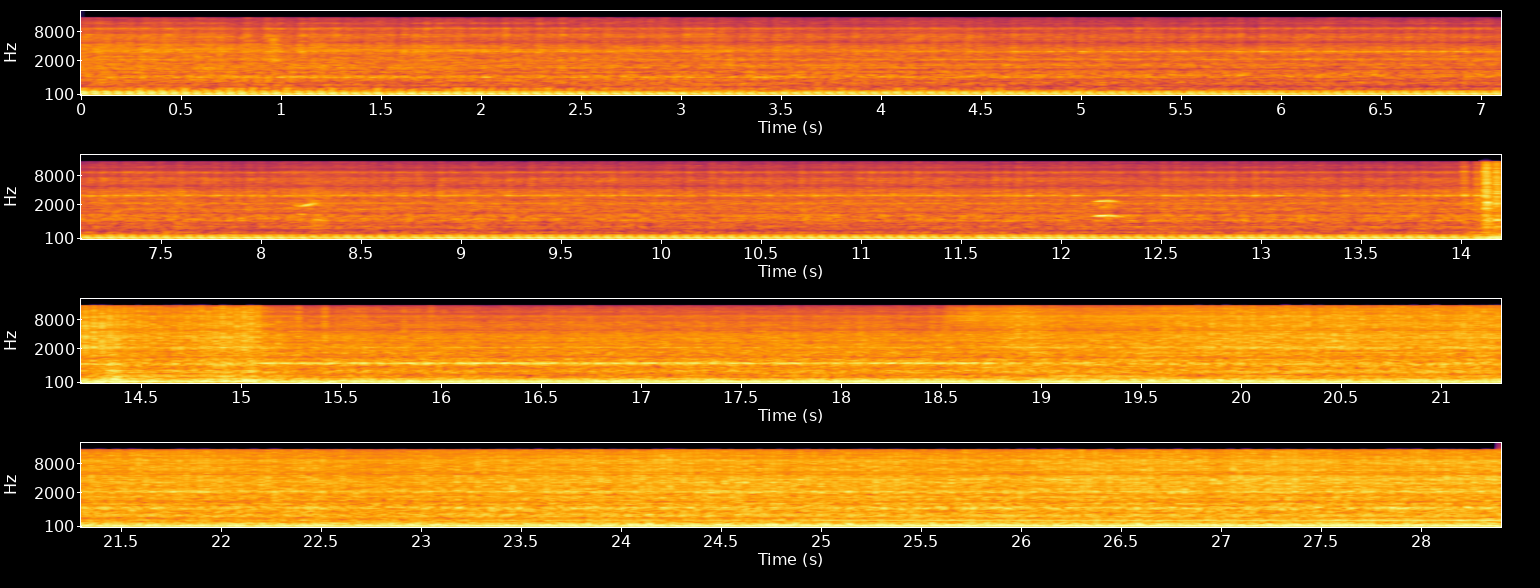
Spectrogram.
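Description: A sawmill engine hums steadily outdoors.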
